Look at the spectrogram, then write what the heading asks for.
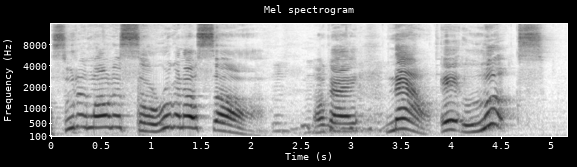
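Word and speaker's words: Pseudomonas: can say it the sudamonus the P is silent sudamonus Aruganosa.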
